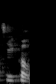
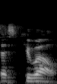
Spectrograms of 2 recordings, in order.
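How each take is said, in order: First: It is said as one word, like 'sequel'. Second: It is said as three separate letters. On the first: The speaker calls it wrong. "It's not SQL" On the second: The speaker calls it right. "an initialism you say the letters"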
